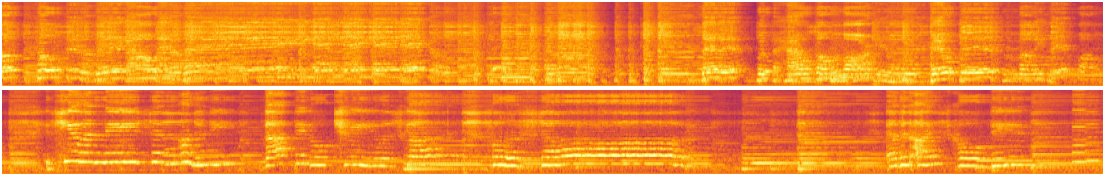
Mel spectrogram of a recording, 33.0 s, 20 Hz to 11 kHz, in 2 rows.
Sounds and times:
Country: 0.0 - 33.0
Female singing: 17.2 - 27.2, 29.8 - 32.3.

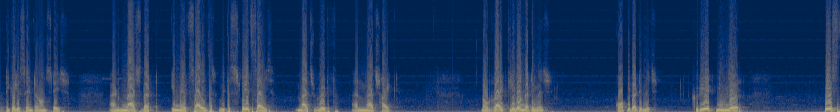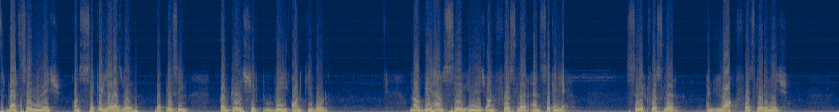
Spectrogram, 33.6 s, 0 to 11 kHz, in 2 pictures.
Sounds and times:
Speech: 0.0 - 1.4, 2.2 - 8.0, 9.6 - 11.1, 12.1 - 20.6, 21.2 - 23.5, 25.0 - 28.3, 29.3 - 32.6.

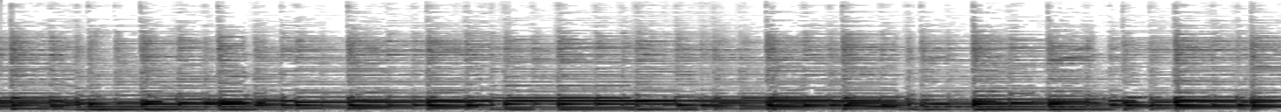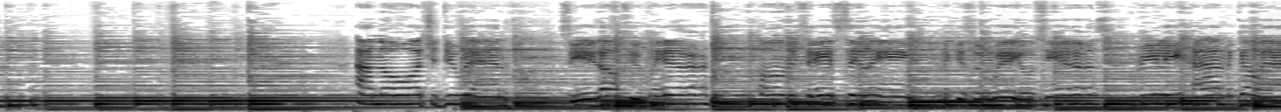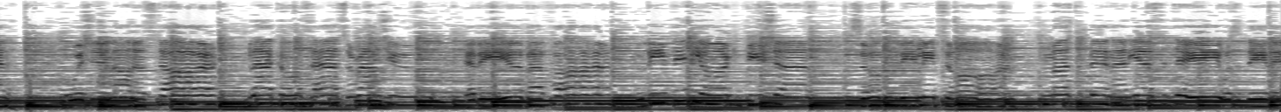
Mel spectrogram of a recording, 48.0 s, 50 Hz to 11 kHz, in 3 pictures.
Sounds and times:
Music: 0.0 - 48.0.

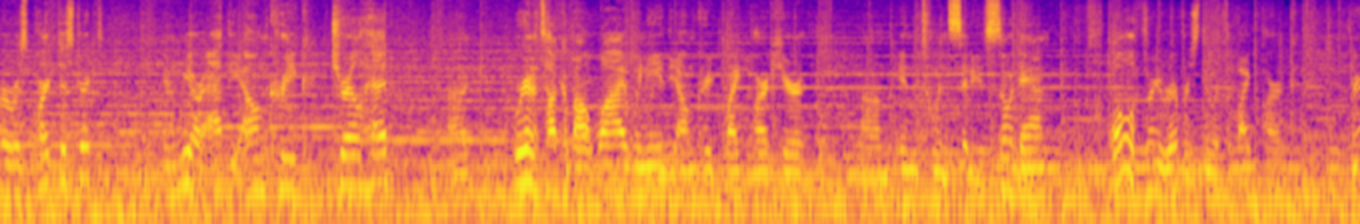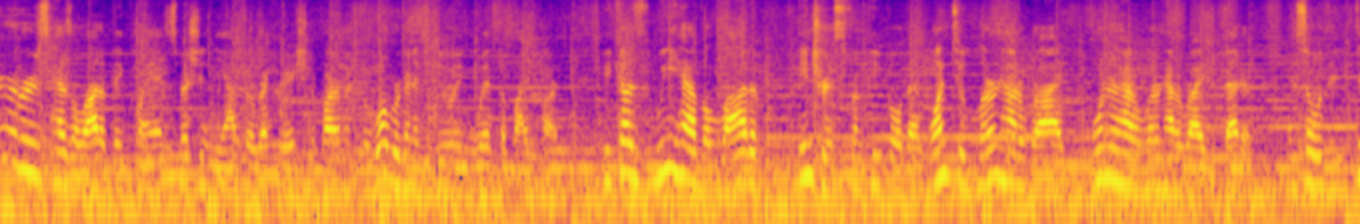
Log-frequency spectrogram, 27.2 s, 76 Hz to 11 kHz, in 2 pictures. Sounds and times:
Speech: 0.0 - 1.0, 1.6 - 10.5, 11.1 - 27.2
Music: 0.0 - 27.2.

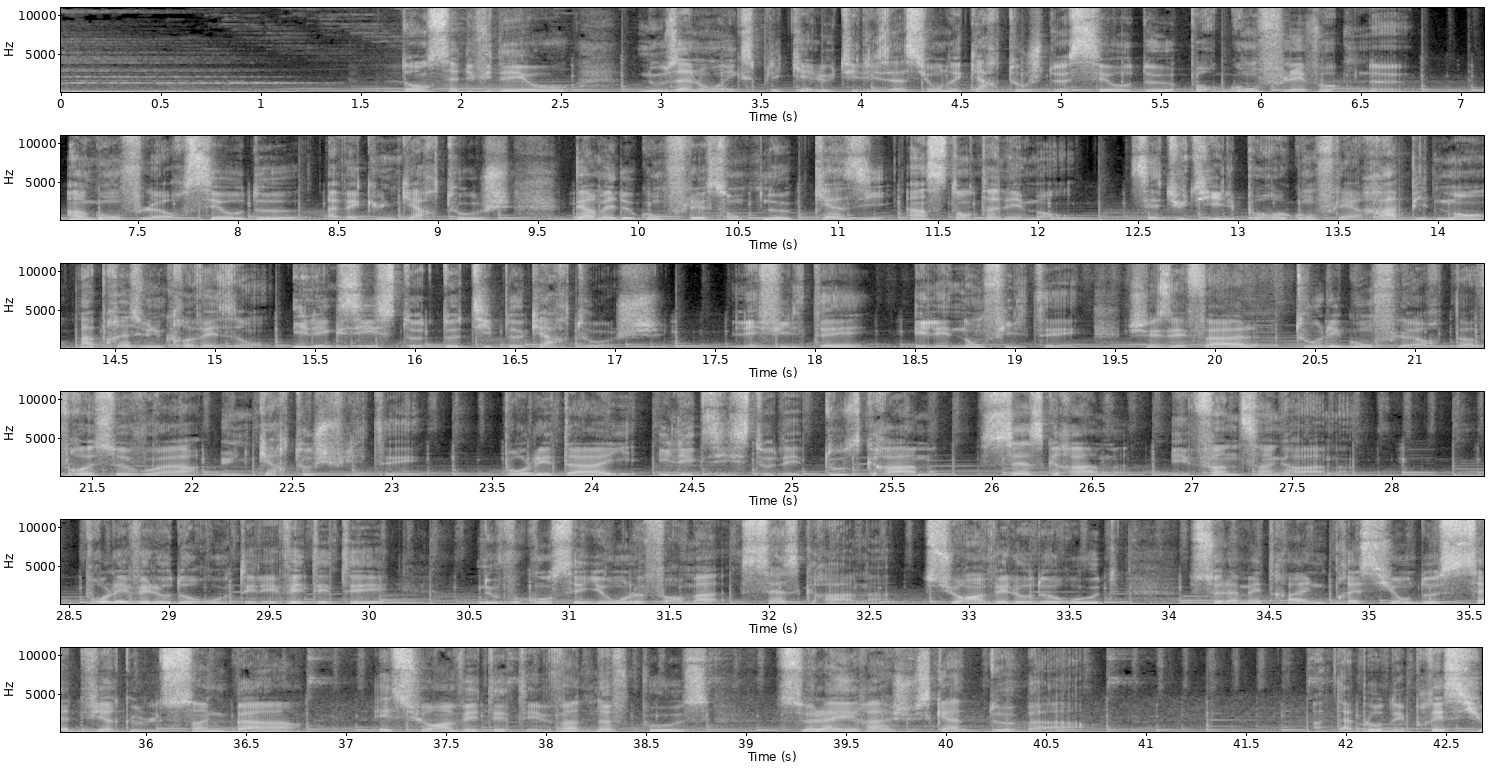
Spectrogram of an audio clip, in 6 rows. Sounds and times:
Music: 0.0 - 42.6
Speech: 1.6 - 27.9, 28.6 - 40.8, 41.8 - 42.6.

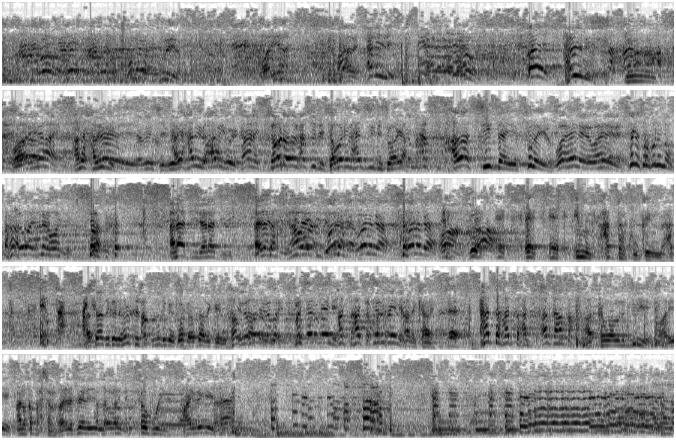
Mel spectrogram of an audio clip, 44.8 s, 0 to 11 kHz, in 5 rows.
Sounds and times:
Music: 0.0 - 23.5, 24.8 - 44.8
Speech: 7.0 - 19.6, 20.2 - 39.1.

